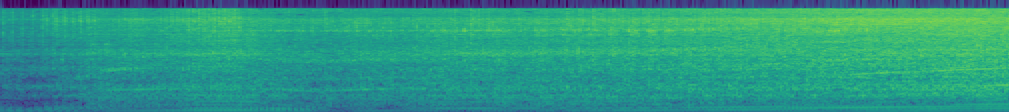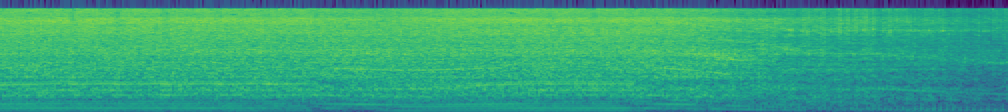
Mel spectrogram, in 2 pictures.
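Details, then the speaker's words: Honda Beat scooter after correctly fitting a CVT drive belt: engine revs up smoothly and settles back, pitch rising and falling cleanly with no belt whine, which would indicate a loose belt; drive running normally. "oke teman-teman ya nampak suaranya halus ya halus dan digas enggak bunyi Wing gitu"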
